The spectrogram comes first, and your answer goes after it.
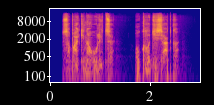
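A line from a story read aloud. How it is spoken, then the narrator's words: Young man's whisper. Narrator (Russian): прошептал парень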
